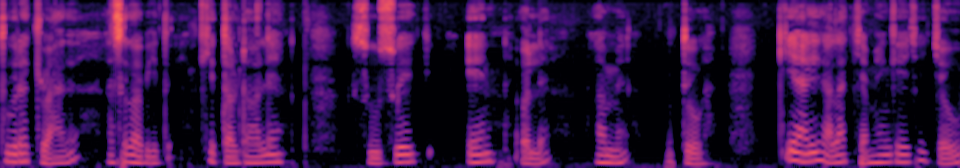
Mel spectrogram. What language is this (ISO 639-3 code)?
kln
